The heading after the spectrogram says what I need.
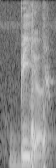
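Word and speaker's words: beer: ಇ ಆರ್ ಬಿಯರ್ ಸೊ ಇದನ್ನೇ ತುಂಬಾ ಜನ ಬೀರ್ ಅಂತ ಹೇಳ್ತಾರೆ ಬೀರ್ ಇಸ್ ರಾಂಗ್ ಬಿಯರ್ ಇದು ಬಿಯರ್ ಬಾಯ್ ಇದು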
